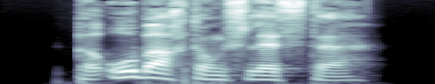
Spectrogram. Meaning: watchlist
- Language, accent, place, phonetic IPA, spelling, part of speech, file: German, Germany, Berlin, [bəˈʔoːbaxtʊŋsˌlɪstə], Beobachtungsliste, noun, De-Beobachtungsliste.ogg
